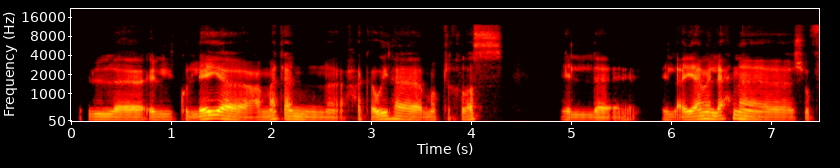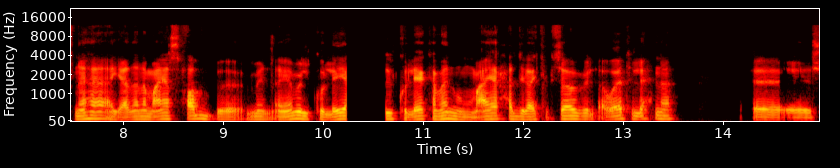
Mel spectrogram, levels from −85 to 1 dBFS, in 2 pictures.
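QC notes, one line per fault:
10.23–10.63 s, audio dropout to silence: the speech cuts off abruptly mid-flow and the next 0.4 s is dead silence, with no room tone or background hiss underneath, before the sound returns just as suddenly at 10.63 s. Whatever was spoken across that gap is simply missing. A hole this clean likely means the input was lost briefly, through a dropped connection or momentary mute, while recording carried on writing silence.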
